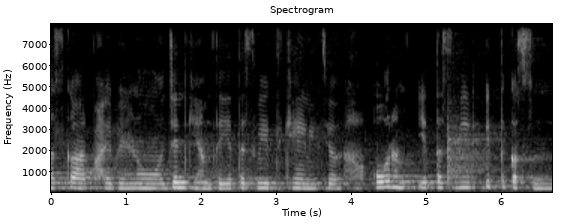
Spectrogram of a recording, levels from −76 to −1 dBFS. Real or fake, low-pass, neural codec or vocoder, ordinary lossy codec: real; none; none; none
